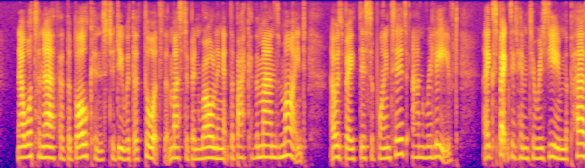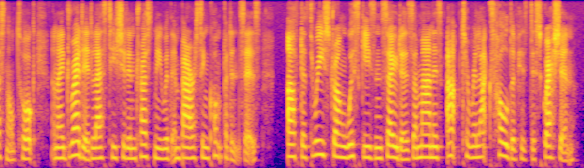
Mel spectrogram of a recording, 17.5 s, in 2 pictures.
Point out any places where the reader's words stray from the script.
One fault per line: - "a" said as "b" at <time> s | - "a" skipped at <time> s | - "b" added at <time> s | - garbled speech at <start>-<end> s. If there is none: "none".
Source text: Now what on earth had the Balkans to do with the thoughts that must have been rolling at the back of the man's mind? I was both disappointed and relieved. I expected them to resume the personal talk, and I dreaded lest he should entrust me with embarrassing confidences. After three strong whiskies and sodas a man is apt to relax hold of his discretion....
- "them" said as "him" at 7.8 s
